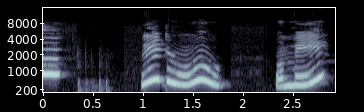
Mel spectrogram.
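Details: Talking green ringneck parrot saying words such as papa and mummy; two loud, wavy, harmonic word-like sounds under a second long, preceded by a quick soft rattle of clicks, in a small indoor room.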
